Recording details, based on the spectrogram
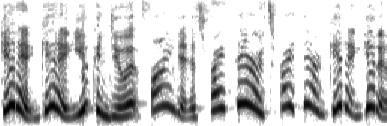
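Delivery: nonstop, very high-pitched, eager cheering. Mimicking an owner who keeps urging their dog to find something: imitating constant eager encouragement. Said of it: "if you're constantly like".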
